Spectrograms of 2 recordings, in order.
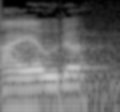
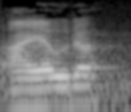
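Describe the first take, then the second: First: It is pronounced the anglicized English way. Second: The same.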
